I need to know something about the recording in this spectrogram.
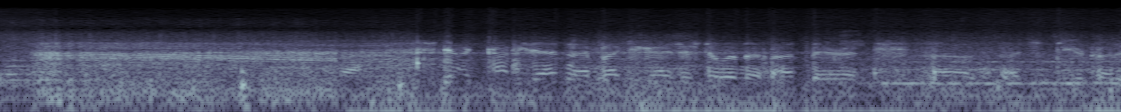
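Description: Indistinct voices, no words made out, after a falling tone over the first two seconds.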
